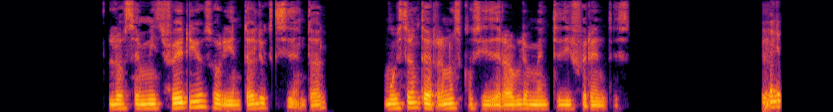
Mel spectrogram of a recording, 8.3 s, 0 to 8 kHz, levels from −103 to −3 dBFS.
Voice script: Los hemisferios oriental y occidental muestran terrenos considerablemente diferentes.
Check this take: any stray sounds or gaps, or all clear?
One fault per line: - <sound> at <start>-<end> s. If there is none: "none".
- laugh at 7.6-7.8 s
